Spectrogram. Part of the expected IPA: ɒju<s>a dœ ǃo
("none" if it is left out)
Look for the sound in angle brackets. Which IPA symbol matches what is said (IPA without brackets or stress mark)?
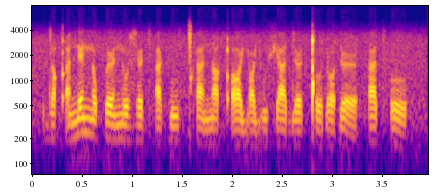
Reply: ʃ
